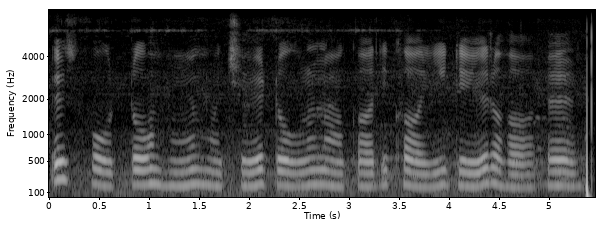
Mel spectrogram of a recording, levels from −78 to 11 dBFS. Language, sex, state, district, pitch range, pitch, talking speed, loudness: Hindi, female, Madhya Pradesh, Katni, 165-185 Hz, 175 Hz, 110 wpm, -27 LUFS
